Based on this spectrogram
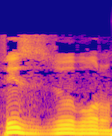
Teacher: Namun karena waqaf, tentu harokat kasrah dirubah menjadi sukun, az-zubur. Ra sukun yang sebelumnya dhammah, maka dibaca dengan tebal.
